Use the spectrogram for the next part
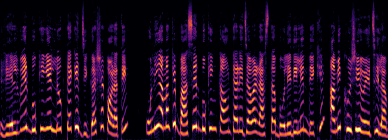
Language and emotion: Bengali, happy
